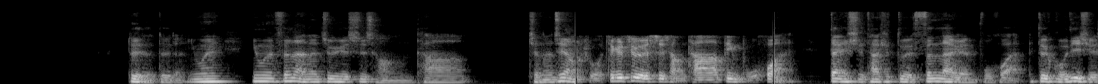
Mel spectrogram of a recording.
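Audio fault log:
5.75–7.75 s, input switched to a poorer device: after a 20 ms gap, sound is cut off above 3.8 kHz with faint new background noise, likely a narrower-band input.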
